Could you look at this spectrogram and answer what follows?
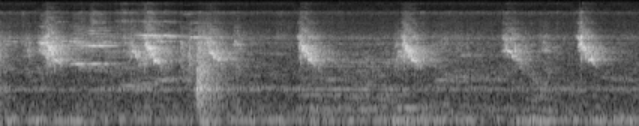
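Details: House sparrow giving about seven sharp, high chirps spaced unevenly, plus one lower note sweeping downward in the middle, over a constant low hum.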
